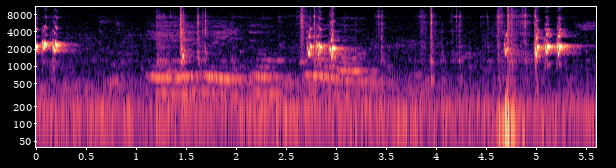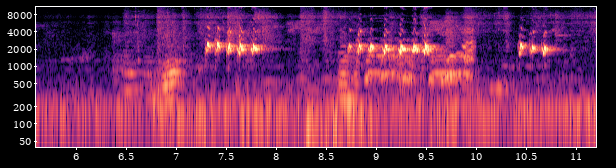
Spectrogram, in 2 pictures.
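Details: Lively sooty-headed bulbul song meant to make a quiet bird respond, with short rapid chirpy bursts scattered throughout, some single notes and some rattled runs, plus softer lower warbling between them and a faint background hum.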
